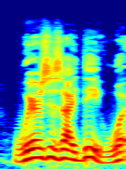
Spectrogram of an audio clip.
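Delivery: ordinary delivery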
